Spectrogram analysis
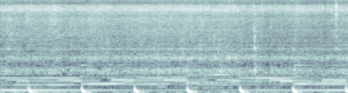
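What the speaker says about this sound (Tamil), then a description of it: "இப்போ எண்ணெயில் வதங்குது" Whole spices such as bay leaves sautéing in hot oil for a mutton and drumstick curry, with a steady sizzling hiss and a regular mechanical clicking beneath it.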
